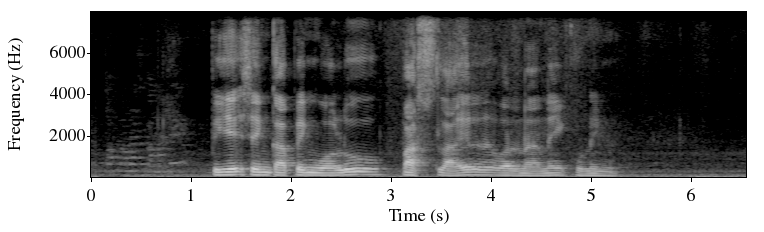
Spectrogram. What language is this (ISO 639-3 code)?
jav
